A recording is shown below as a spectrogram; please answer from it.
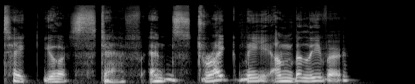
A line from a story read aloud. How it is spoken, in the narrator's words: she sobbed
